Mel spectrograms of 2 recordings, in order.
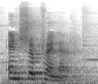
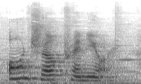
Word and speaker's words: entrepreneur: Here's another word most of us pronounce it as entrepreneur, while it is actually pronounced as entrepreneur.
